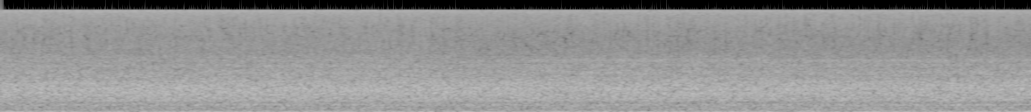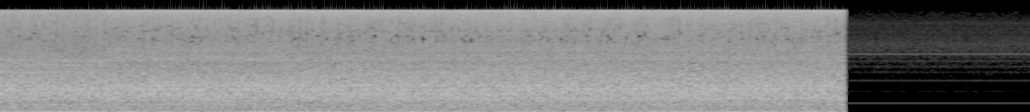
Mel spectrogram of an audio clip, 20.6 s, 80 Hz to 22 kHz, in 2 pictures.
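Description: Loud, steady rush of engine and airflow noise inside a KC-135 Stratotanker's boom operator pod in flight. It cuts off suddenly near the end, leaving only a faint hum.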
